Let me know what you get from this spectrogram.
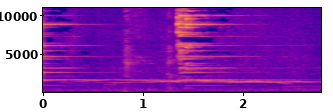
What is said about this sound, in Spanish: las campanas de la ciudad de Tortosa, una cerca, otras distantes, suenan tristemente por los espíritus de los muertos.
